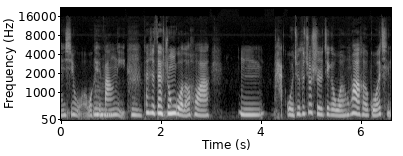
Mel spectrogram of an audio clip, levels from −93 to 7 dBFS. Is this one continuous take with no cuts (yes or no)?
yes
